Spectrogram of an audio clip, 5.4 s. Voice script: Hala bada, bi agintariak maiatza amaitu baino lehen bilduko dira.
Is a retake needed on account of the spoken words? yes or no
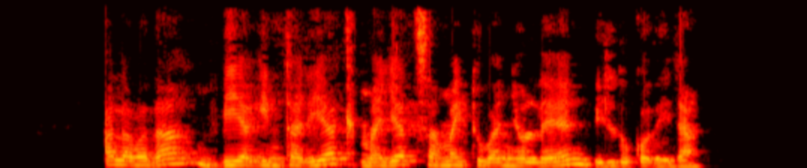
no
